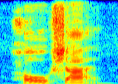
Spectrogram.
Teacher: This tells us the initial Ha in this name was almost silent because of the stress on the long O vowel in the opening syllable. A long I vowel was heard at the end of the name.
